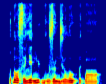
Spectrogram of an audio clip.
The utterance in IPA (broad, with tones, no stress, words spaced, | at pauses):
ɗɔ˥˧sɘ˧˥ lʲɛ˥˧ ŋ͡my˥˧ɡ͡buː˧˩zə˞˥˩ ndyː˧ lˠuː˥˧k͡pɘ˥˧k͡pɑː˧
